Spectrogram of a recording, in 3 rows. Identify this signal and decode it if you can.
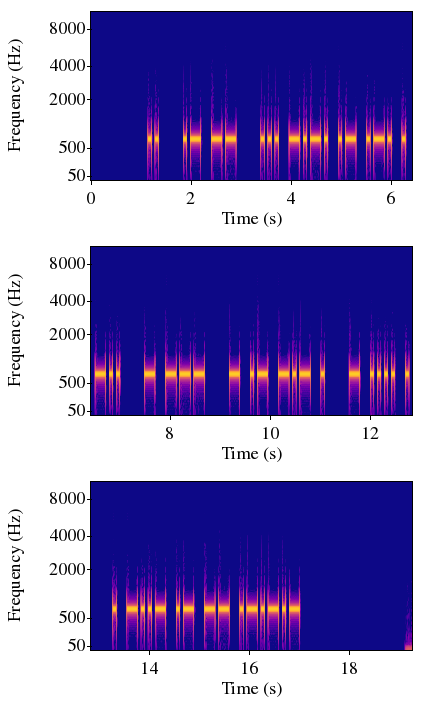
Morse code, heard as a keyed tone, about 17 wpm, 700 Hz. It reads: I AM SCARED TO TAKE THE EXAM.
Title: Sentences from Top 1000 Words - Review Part 5 - 17wpm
